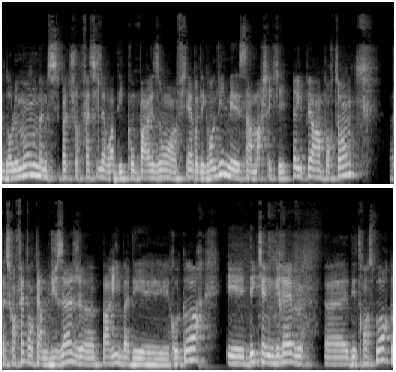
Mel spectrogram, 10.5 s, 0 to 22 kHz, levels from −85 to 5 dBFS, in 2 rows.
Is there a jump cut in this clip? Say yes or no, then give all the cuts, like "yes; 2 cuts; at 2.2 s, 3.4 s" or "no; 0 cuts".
yes; 3 cuts; at 1.5 s, 2.6 s, 3.9 s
